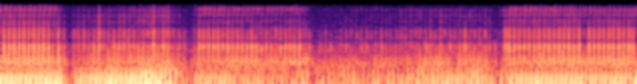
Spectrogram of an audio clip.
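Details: Domestic cat giving a deep, loud purr, most often an expression of contentment and relaxation; a low, steady rumble pulses rapidly with a few brief dips in loudness, overlaid by faint broadband hiss.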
